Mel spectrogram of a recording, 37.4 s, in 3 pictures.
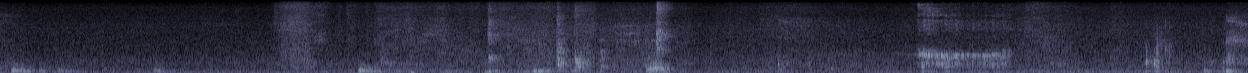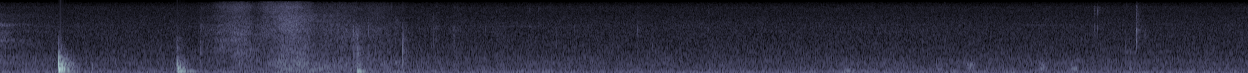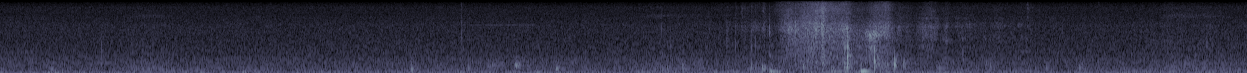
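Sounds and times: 
faint steady hiss: 0.0 - 37.4
soft rustles of reading a book: 32.4 - 35.0.

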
